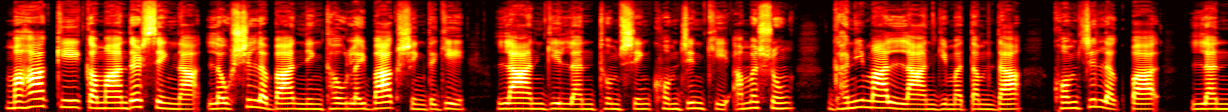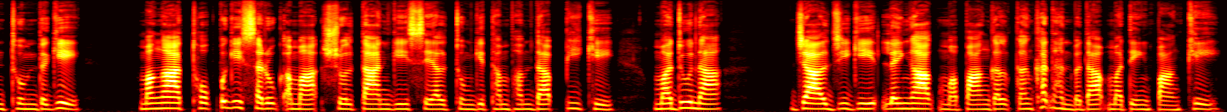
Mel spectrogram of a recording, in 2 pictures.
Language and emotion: Manipuri, neutral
